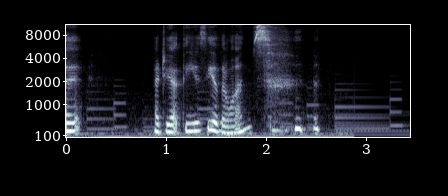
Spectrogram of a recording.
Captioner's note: giggles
